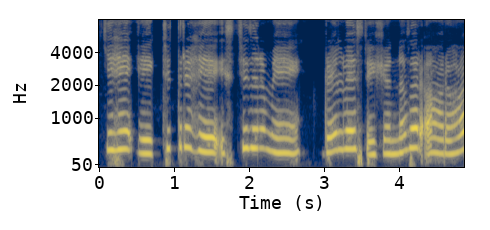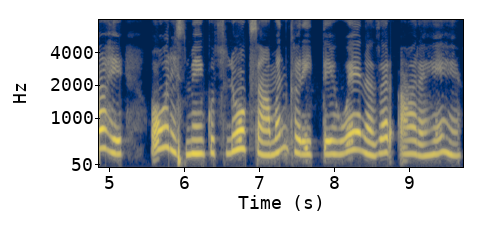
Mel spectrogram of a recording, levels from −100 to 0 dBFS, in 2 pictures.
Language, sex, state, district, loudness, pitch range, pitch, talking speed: Hindi, female, Madhya Pradesh, Bhopal, -16 LUFS, 275-365 Hz, 300 Hz, 140 wpm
